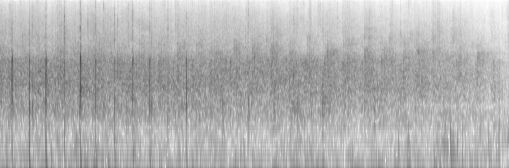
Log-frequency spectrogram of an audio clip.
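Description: Audience applauding, a dense patter of many hands clapping that gradually fades away near the end.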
